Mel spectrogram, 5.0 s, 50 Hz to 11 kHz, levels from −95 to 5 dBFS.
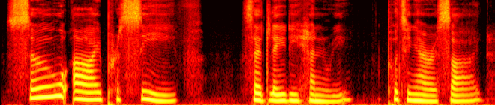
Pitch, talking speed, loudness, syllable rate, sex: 215 Hz, 110 wpm, -17 LUFS, 3.9 syllables/s, female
